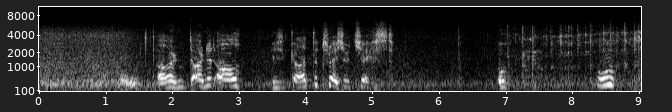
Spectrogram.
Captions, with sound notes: - Oh, darn, darn it all! He's got the treasure chest. Oh, oh! (bike rattles)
